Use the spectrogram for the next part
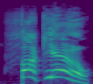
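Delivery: high, sharp retort from the heckler; angry heckler. Retold or imitated. Heckler snapping at the comedian, angry. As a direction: snap it back at the comic.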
